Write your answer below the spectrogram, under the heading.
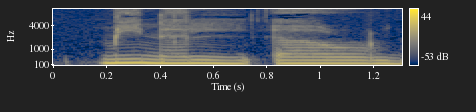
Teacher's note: لکم من الارض، ارض پڑھتے وقت حمزہ لائٹ، را ہیوی، اور دود پر جھٹکا نہ ہو، زبان کی سائڈ سے پڑھیں گے دود کو اور ٹائم دیں گے. من الارض استطالہ کیا جائے گا.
